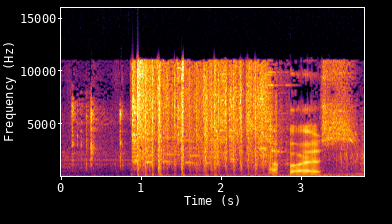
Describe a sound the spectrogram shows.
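Gunshots crack in rapid bursts.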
